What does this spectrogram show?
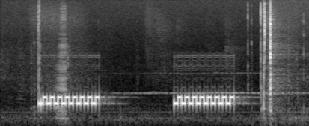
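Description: A telephone on the Lua support line of the University of Aveiro rings twice with a steady electronic warbling trill, each ring lasting under a second with a pause between, followed by a sharp clatter and click. Fairly loud, with no talking.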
